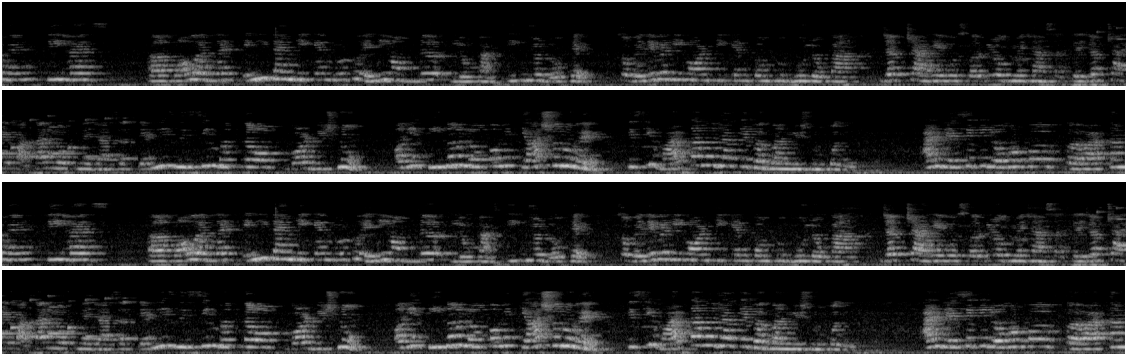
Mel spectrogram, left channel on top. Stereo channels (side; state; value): both; normal; correlation 0.68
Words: है, he has power that any time he can go to any of the Lucas, तीन जो लोक है। So whenever he want he can come to भूलोका, जब चाहे वो स्वर्गलोक में जा सकते, जब चाहे पाताल लोक में जा सकते हैं। He is निस्सिम भक्त ऑफ गॉड विष्णु। और ये तीनों लोकों में क्या शुरू है, इसकी वार्ता में जाके भगवान विष्णु को देते हैं। एंड जैसे कि लोगों को वार्ता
